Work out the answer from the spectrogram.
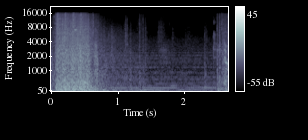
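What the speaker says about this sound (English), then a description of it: "Who's shooting me?" Gunfire in the video game Uncharted 3, set in the London Underground: a loud dense burst of rapid shots at the start, fading into a lower rumbling tail with a few scattered quieter shots afterward.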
